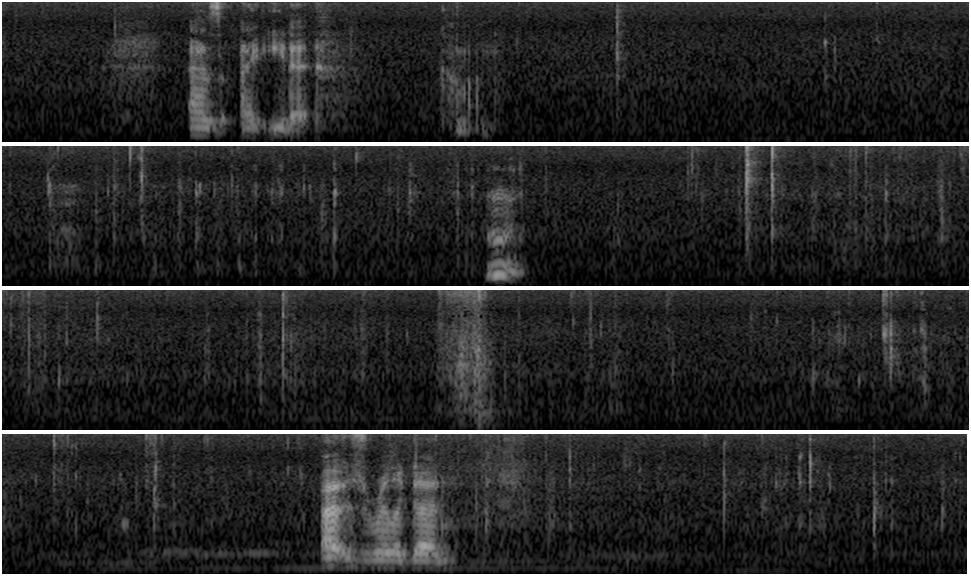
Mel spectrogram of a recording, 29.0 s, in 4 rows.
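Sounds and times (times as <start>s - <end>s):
chewing: 7.6s - 10.9s, 12.4s - 15.4s, 18.8s - 24.1s, 25.2s - 29.0s.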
